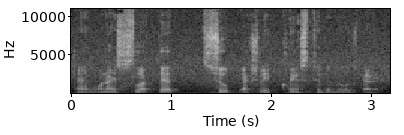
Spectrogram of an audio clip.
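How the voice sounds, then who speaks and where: Lower-pitched man, slight hiss. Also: lively intonation, fast, a bit bright, rough recording. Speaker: chef on a tasting panel. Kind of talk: explanatory food commentary. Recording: clear background hiss.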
